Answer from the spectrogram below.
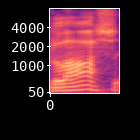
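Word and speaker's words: glace: Glass is, of course, ice.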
